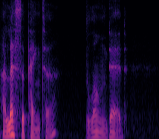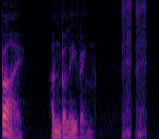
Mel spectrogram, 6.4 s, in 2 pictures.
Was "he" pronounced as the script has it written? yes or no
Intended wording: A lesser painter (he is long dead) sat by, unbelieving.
no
